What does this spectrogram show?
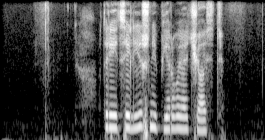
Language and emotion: Russian, neutral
